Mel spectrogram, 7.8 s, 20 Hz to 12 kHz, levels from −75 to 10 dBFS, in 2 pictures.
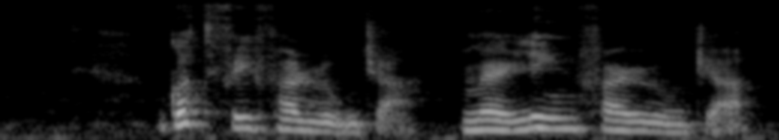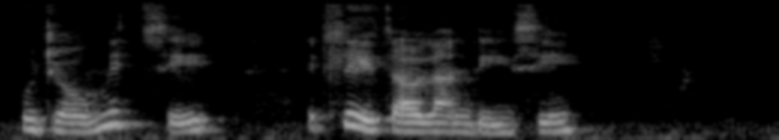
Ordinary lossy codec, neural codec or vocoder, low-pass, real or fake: MP3, 48 kbps; codec, 44.1 kHz, 7.8 kbps, DAC; 10.8 kHz; fake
